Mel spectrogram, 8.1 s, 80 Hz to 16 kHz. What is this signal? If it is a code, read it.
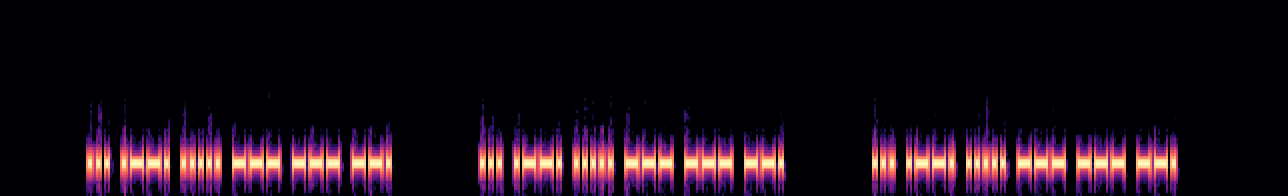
Morse code, heard as a keyed tone, about 46 wpm, 700 Hz. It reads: SP5OOG SP5OOG SP5OOG
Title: DXCC-100 Call Signs - 6 Characters - Repeated 3x - 45wpm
